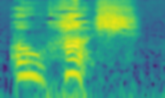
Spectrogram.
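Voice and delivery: high, nervous rabbit shushing; urgent high hush, mildly afraid; lightly voiced alarm; frightened whisper. A narrator's reading. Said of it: "whispered in a frightened tone".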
